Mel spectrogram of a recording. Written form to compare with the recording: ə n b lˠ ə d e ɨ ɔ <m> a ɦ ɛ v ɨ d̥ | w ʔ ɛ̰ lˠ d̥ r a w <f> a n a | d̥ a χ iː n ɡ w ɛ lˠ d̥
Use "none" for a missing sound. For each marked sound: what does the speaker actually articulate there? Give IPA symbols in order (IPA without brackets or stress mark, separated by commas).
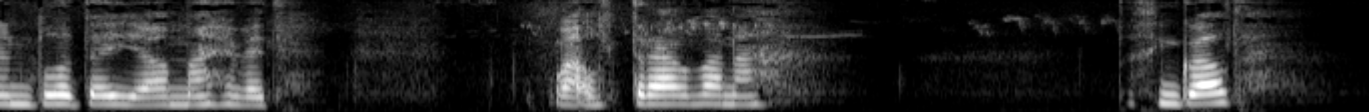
m, v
